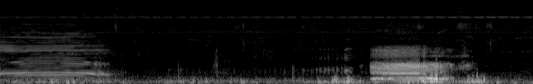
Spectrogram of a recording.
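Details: Grazing village cows in a countryside pasture; one drawn-out moo sliding downward opens the passage, a quiet pause with rustling follows, then a second louder, rougher moo near the end.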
